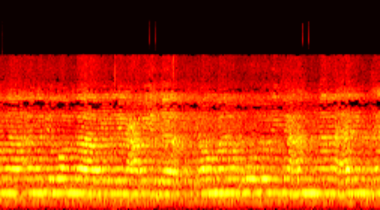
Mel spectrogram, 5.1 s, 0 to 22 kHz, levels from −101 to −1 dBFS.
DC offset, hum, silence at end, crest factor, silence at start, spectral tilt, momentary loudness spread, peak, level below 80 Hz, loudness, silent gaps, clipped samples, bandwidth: under 0.1%; none; 0 s; 16 dB; 0 s; -5 dB/octave; 5 LU; -8 dBFS; -68 dBFS; -24 LUFS; none; under 0.1%; 8.4 kHz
